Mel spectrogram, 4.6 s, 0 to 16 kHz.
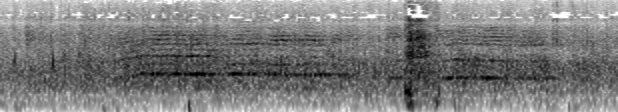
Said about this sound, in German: Und jetzt gibt es erst noch mal einen kleinen symbolischen Applaus und ihr dürft noch mal 100-mal jeder eben applaudieren.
